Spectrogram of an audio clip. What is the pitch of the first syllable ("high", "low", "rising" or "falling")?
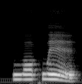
high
